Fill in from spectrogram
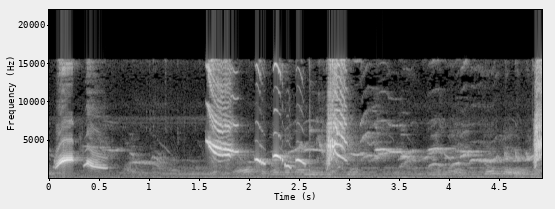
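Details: Oriental magpie-robin, a competition songbird, singing in a lively burst of its repertoire: a rich falling whistle, a pause, then a rush of harsh scratchy notes and sweet slurred whistles.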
